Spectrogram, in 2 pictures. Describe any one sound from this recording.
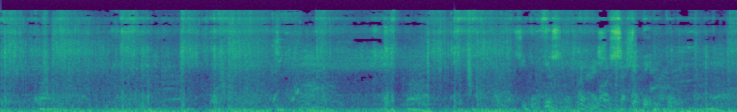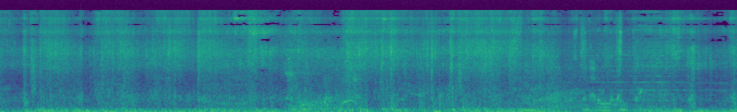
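Game fighting sounds clash and boom without a break.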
